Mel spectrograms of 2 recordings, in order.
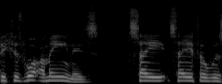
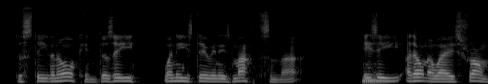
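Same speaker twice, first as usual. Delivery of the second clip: ordinary delivery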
